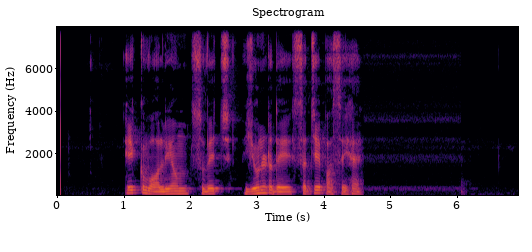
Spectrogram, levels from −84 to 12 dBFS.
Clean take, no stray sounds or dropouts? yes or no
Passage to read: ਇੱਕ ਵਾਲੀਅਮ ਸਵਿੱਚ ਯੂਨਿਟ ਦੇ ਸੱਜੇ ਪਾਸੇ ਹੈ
yes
